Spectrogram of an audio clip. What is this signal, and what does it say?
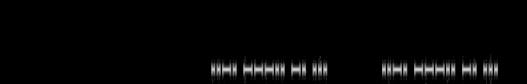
Morse code, heard as a keyed tone, about 41 wpm, 700 Hz. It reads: F8NS F8NS
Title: DXCC-100 Call Signs - 4 Characters - Repeated 2x - 45wpm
